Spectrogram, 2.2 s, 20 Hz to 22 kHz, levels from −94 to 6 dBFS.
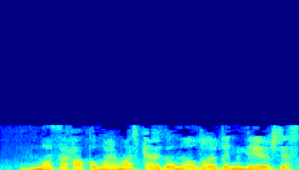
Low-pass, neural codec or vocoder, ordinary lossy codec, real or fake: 7.2 kHz; codec, 16 kHz, 1 kbps, FreqCodec, larger model; MP3, 24 kbps; fake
